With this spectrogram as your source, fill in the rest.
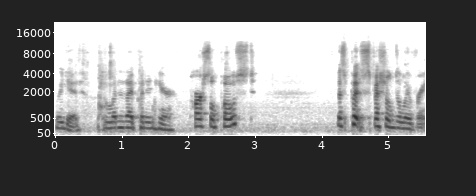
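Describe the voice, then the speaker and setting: A somewhat breathy woman at medium pitch and moderate pace, with very wide pitch swings and long, frequent pauses. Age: 60s. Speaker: crafting YouTuber. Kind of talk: live stream craft demonstration. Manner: casual and chatty.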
